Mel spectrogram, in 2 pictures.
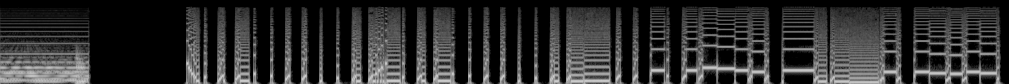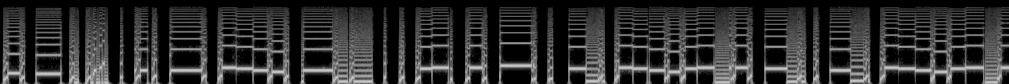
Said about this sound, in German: klingt selbst auf dem PC-Speaker geil.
